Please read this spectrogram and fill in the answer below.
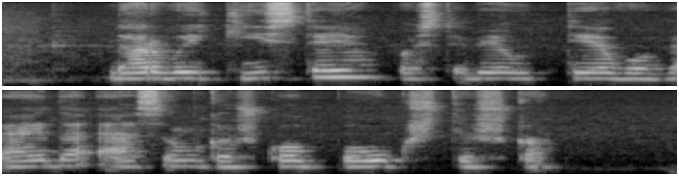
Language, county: Lithuanian, Vilnius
